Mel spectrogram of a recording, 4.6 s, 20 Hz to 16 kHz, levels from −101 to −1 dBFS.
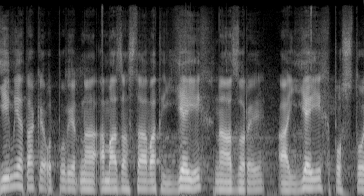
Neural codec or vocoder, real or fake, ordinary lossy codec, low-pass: codec, 44.1 kHz, 7.8 kbps, DAC; fake; AAC, 96 kbps; 14.4 kHz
